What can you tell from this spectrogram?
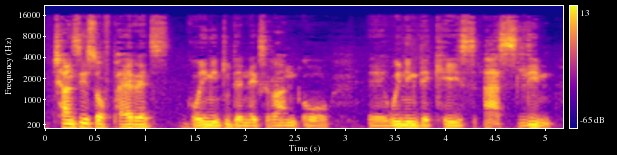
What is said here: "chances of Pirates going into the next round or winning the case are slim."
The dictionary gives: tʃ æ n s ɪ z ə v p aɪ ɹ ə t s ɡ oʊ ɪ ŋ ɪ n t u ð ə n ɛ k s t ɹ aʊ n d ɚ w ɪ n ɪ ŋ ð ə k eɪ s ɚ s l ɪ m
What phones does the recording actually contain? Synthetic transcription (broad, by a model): tʃ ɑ n s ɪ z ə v p aɪ ɹ ə t s ɡ oʊ ɪ ŋ ɪ n t u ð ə n ɛ k s t ɹ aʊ n d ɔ w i n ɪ ŋ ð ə k eɪ s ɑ s l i m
